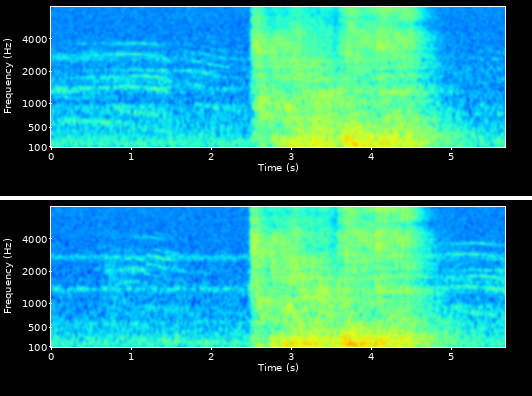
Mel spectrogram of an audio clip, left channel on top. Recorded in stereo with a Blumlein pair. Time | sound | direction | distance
2.5 | tearing paper | 65° right | 7.5 m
